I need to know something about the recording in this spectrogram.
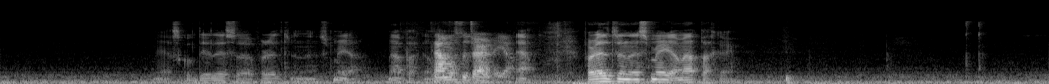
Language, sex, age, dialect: Faroese, male, 15-35, Norðuroyggjar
